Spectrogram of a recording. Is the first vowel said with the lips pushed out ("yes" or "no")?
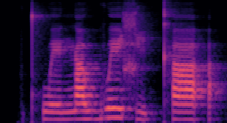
no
